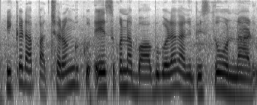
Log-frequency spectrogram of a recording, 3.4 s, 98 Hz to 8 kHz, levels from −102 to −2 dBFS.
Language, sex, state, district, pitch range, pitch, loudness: Telugu, female, Telangana, Hyderabad, 165-225 Hz, 195 Hz, -13 LUFS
